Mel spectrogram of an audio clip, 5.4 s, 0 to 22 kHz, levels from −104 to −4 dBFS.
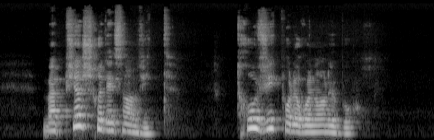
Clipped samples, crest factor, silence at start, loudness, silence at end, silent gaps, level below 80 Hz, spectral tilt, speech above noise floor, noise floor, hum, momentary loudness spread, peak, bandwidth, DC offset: under 0.1%; 18 dB; 0.55 s; -34 LUFS; 0.95 s; none; -84 dBFS; -4.5 dB/octave; 49 dB; -83 dBFS; none; 17 LU; -20 dBFS; 19 kHz; under 0.1%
